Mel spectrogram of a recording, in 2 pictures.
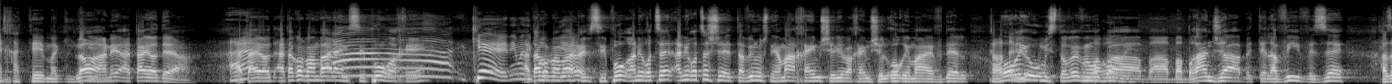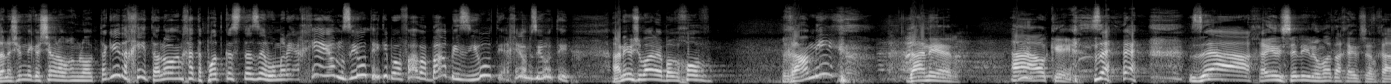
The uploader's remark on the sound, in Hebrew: פודקאסט לייב!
